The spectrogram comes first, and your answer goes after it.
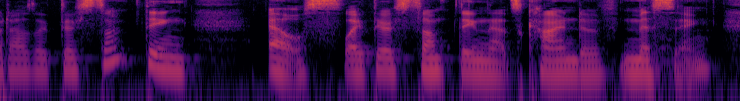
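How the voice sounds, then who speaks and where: Recorded very cleanly with a silent background, a woman with an American accent has a plain, everyday voice, fairly low in pitch, with fairly even intonation. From Cleveland, Ohio, US Midwest. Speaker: teacher. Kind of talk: interview.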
